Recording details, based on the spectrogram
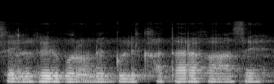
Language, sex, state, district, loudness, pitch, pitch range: Bengali, male, Assam, Hailakandi, -18 LUFS, 130 Hz, 130-135 Hz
